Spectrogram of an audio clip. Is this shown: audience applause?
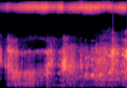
no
